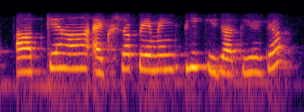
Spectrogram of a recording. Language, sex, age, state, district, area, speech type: Urdu, female, 18-30, Delhi, East Delhi, urban, conversation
